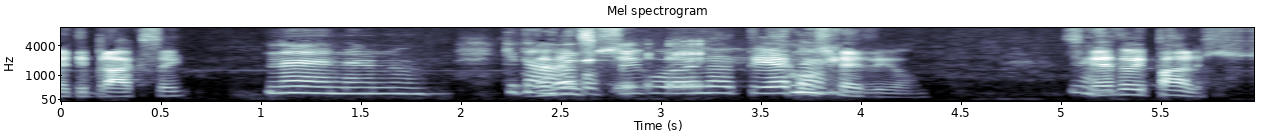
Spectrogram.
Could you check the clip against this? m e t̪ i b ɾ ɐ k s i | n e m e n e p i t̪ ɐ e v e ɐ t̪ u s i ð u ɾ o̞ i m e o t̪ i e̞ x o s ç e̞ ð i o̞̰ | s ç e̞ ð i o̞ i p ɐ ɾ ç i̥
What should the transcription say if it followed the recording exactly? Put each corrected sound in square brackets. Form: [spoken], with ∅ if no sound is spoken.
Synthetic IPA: m e t̪ i b ɾ ɐ k s i | n e [n] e n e [c] i t̪ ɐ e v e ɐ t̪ [o] s i [ɣ] u ɾ o̞ i [n] e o t̪ i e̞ x o s ç e̞ ð i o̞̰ | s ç e̞ ð i o̞ i p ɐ ɾ ç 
